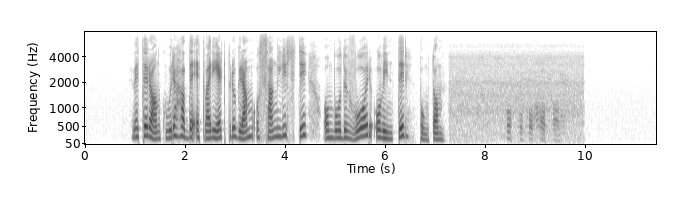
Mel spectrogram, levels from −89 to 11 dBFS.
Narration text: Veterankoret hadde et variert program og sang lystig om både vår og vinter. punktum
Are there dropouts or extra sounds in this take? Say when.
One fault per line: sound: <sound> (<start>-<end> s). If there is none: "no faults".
sound: laugh (8.2-9.8 s)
